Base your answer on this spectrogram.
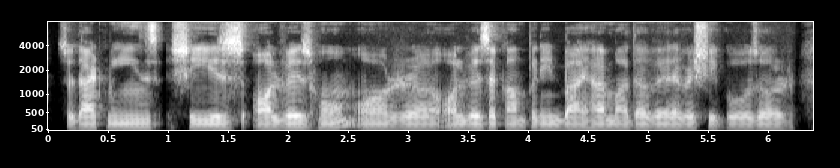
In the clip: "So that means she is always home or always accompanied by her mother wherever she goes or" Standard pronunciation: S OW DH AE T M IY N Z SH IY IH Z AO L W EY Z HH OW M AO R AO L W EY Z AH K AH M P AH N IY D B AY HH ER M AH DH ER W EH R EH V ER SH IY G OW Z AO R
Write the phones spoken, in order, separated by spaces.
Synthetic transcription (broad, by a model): S OW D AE T M IY N Z SH IY IH Z AO L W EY Z HH OW M AO R AO L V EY Z AH K AH M P AH N IY D B AY HH ER M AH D ER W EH R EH V ER SH IY G OW Z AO R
